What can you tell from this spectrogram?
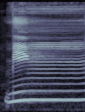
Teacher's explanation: Sebab nun sukun menghadapi huruf kaf, maka bunyi nun sukun samar-samar siap-siap menuju makhraj huruf kaf yaitu pangkal lidah ya, siap-siap ke pangkal lidah disertai dengungan. Ming langsung masukin, suara banyak masuk hidung. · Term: ikhfa ab'ad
